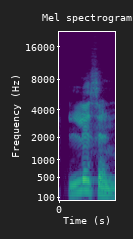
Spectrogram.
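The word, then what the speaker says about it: listen: ई एन ठीक है इसे हम क्या पढ़ते हैं इसका उच्चारण जो हो वो क्या होगा ठीक है इसे हम पढ़ेंगे लिसन ठीक है तो लिसन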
